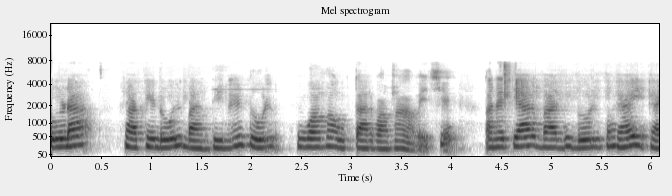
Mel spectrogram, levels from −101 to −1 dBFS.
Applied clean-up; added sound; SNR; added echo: neural mask model DeepFilterNet 3.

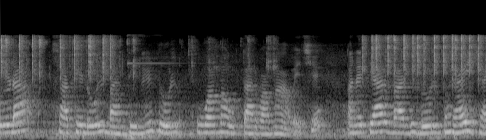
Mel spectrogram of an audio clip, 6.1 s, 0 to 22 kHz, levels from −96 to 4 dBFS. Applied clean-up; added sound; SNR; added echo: none; Typing; 13 dB; reverberation time 0.5 s.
